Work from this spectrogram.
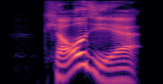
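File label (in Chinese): "调节", Chinese; HSK6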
